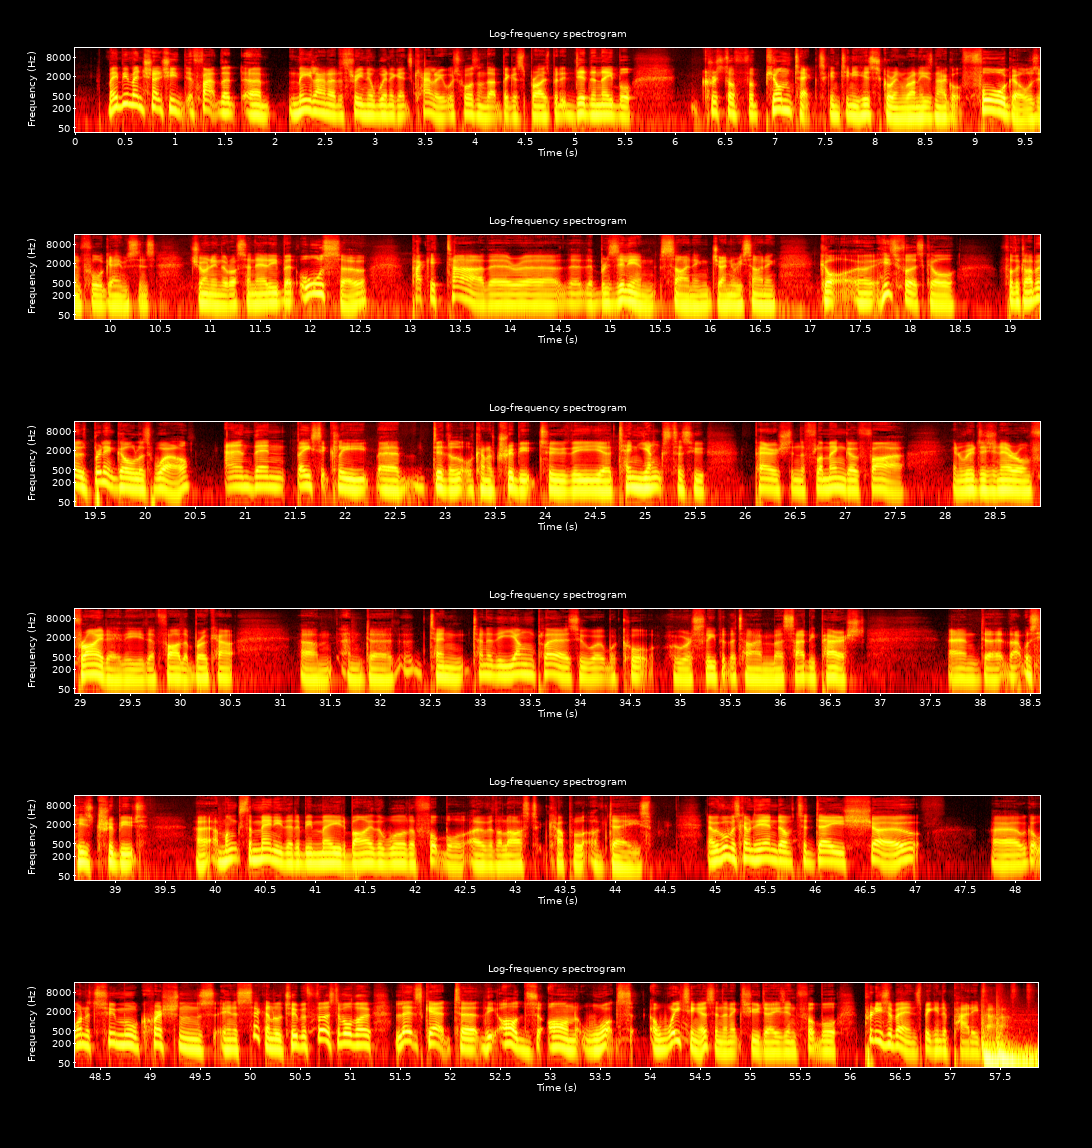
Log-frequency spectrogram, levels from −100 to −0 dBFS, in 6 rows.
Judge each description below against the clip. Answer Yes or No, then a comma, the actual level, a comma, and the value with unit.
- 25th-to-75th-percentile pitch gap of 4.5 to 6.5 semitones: Yes, average, 4.8 semitones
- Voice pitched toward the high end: No, low, 120 Hz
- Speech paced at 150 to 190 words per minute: No, fast, 205 wpm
